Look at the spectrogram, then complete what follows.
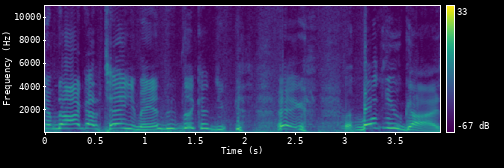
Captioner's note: chuckling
